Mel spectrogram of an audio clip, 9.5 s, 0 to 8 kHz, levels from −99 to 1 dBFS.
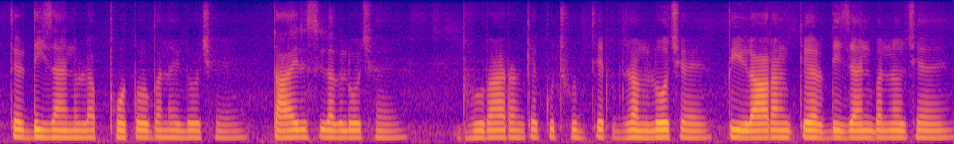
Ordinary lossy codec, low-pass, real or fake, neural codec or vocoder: none; none; fake; codec, 16 kHz, 0.9 kbps, LongCat-Audio-Codec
